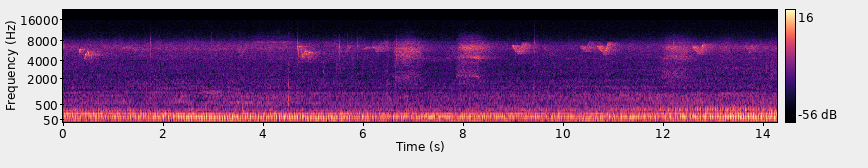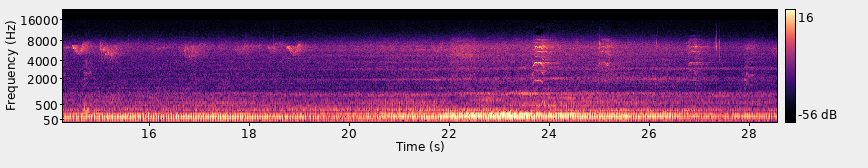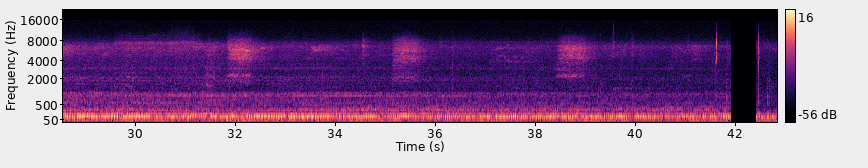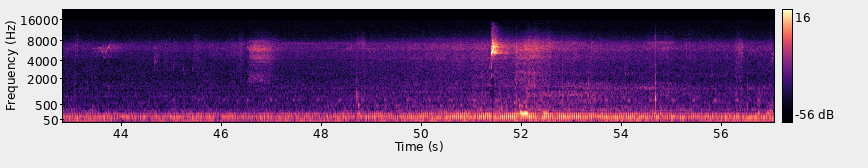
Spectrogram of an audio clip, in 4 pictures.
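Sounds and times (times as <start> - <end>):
vehicle engine droning: 0.0 - 57.0.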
